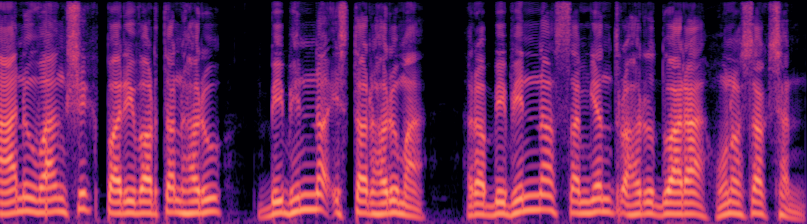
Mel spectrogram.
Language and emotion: Nepali, neutral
